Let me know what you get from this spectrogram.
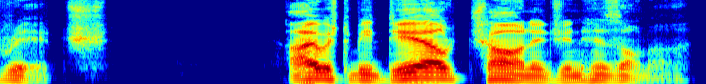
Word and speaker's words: Dalziel: "Pronounced D-L, spelt D-A-L-Z-I-E-L. It's a Scottish surname.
